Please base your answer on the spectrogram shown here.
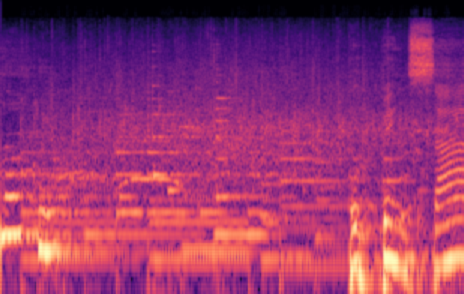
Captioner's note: audience applauds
